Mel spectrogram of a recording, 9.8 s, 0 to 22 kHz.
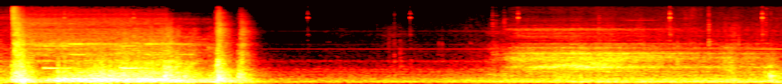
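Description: Sliding doors of a Kintetsu 5200 series train closing, ending in two thuds about three seconds in. After a quieter pause, the Mitsubishi GTO-VVVF inverter starts its whine, growing louder as the train begins to pull away.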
